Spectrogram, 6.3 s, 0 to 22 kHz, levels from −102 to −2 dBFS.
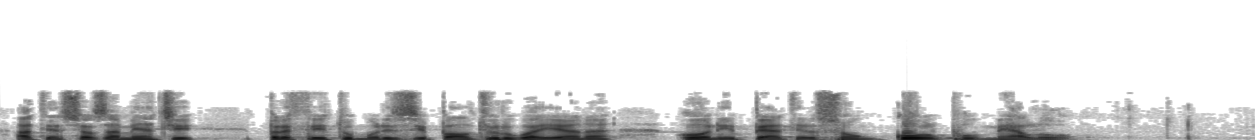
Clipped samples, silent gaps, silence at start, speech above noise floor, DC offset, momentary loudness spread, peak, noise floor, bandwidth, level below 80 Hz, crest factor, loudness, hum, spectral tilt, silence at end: under 0.1%; none; 0.1 s; 41 dB; under 0.1%; 11 LU; 0 dBFS; -60 dBFS; 8 kHz; -62 dBFS; 20 dB; -19 LUFS; none; -5.5 dB/octave; 0.95 s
